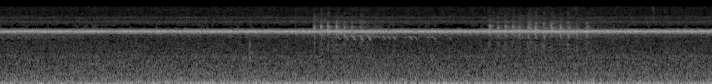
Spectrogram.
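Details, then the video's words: Insects screeching, a continuous piercing high tone unwavering from start to end, joined by two bursts of rapid pulsed trilling near the middle and later on, with faint low background hiss. "The sound of insects crying"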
